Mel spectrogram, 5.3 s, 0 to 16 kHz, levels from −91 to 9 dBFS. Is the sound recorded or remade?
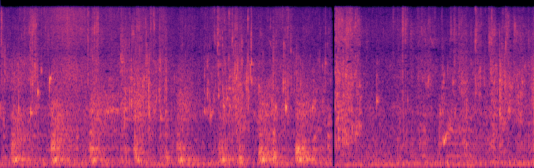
recorded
